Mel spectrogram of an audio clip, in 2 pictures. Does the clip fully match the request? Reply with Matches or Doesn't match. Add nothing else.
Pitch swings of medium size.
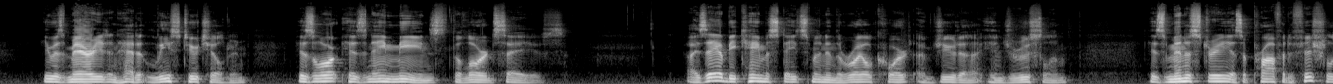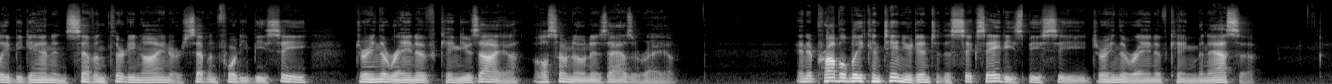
Matches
